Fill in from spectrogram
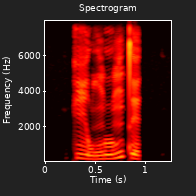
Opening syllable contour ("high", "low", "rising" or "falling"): low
